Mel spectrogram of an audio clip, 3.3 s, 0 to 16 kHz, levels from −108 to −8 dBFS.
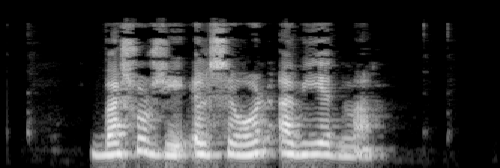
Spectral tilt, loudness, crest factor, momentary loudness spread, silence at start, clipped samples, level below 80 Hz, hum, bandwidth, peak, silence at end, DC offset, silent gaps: -4.5 dB/octave; -20 LUFS; 18 dB; 12 LU; 0.6 s; under 0.1%; -68 dBFS; none; 10.5 kHz; -4 dBFS; 0.8 s; under 0.1%; none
